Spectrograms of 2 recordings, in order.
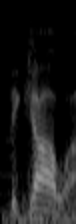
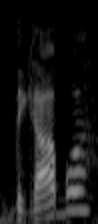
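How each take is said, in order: First: The second b is left silent. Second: The second b is pronounced.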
